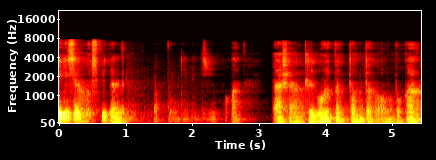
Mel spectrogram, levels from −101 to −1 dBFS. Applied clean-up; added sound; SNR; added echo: neural mask model DeepFilterNet 3.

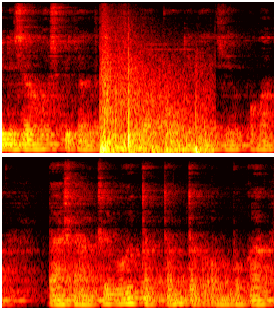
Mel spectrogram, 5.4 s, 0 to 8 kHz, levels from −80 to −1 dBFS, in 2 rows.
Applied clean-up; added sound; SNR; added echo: none; Fireworks; 0 dB; reverberation time 1.0 s.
